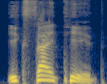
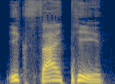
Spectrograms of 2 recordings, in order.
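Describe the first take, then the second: The two takes are said the same way.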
